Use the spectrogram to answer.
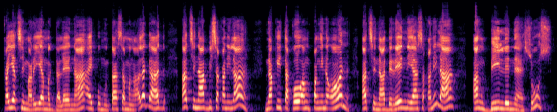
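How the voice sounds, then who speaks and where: A man preaching a sermon, reading scripture aloud and putting questions to his listeners. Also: high voice. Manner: asks listeners rhetorical questions.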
